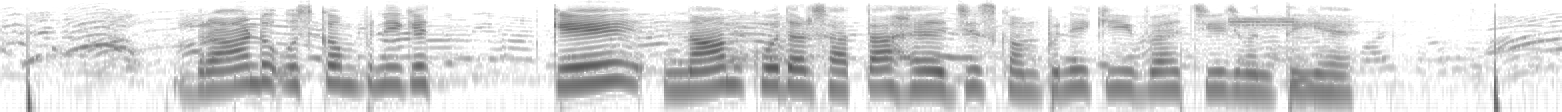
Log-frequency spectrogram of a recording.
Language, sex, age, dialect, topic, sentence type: Hindi, female, 60-100, Kanauji Braj Bhasha, banking, statement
